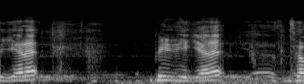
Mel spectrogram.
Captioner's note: laughing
